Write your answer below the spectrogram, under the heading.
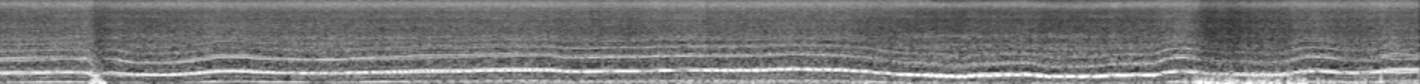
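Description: Electric motor whine of the radio-controlled aircraft carrying the camera, a single tone that wavers up and down with the throttle. There is a quick downward swoop in pitch about half a second in and a short burst of low rumble about six seconds in.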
